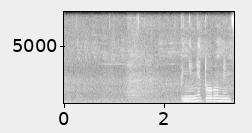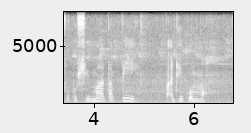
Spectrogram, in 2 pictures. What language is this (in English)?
Javanese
